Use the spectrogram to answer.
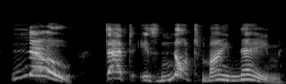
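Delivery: very high yelp of no, then slow; impatient little man. Acted. Little man refusing the queen, high impatient yelp. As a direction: snap out the no, then drag it. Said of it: "he replied".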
